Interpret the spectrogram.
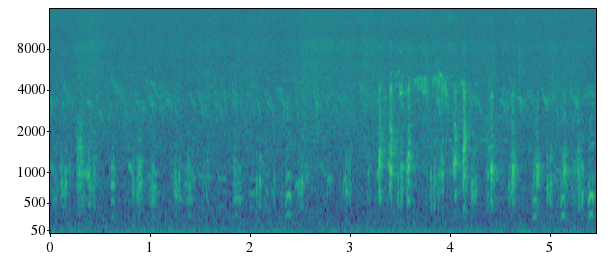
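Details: Several hens cluck in quick, choppy notes that grow louder and more crowded during the second half.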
